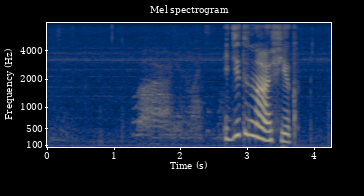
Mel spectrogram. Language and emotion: Russian, neutral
